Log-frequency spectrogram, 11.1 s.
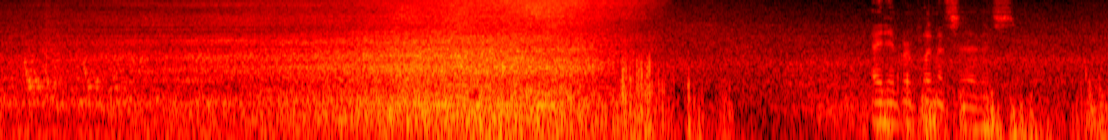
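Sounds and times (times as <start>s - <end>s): train passing on rails: 0.0s - 8.6s.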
